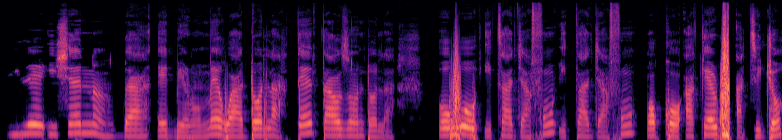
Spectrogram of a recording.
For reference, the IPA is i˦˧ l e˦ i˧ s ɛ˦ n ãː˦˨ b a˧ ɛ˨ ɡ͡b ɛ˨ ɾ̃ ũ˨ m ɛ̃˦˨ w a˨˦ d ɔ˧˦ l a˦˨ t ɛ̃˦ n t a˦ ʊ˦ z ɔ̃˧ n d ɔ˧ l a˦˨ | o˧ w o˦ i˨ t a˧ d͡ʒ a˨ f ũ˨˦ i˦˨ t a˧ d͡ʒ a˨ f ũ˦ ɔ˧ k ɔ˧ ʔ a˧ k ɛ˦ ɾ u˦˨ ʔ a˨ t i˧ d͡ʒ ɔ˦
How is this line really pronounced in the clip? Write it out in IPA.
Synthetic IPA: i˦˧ l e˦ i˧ ʃ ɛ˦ n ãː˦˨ ɡ͡b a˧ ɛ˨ ɡ͡b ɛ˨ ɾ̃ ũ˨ m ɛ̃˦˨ w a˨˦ d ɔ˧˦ l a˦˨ t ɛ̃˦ n t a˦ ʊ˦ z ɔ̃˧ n d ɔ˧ l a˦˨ | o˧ w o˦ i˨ t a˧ d͡ʒ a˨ f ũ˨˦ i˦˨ t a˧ d͡ʒ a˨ f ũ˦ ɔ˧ k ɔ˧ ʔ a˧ k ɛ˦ ɾ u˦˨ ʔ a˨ t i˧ d͡ʒ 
